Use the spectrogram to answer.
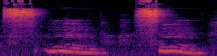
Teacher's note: If you want to take the uhs off, go sm, sm.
